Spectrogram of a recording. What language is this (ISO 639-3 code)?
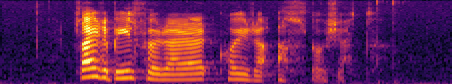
fao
